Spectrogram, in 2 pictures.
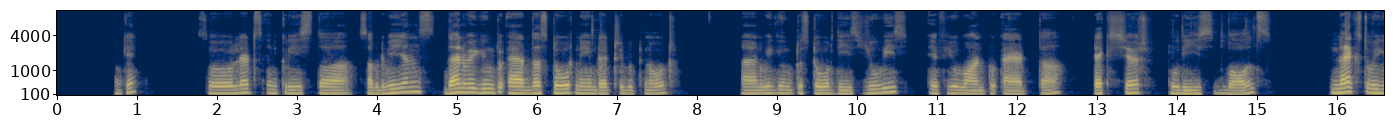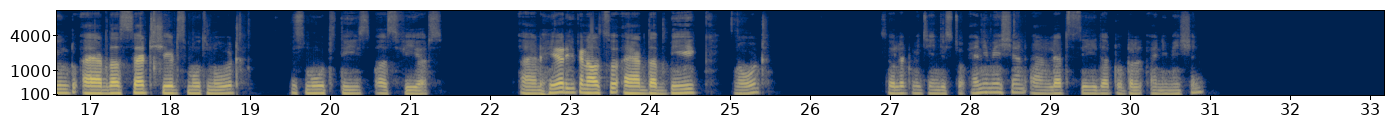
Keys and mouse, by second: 0.6 space, 1.2 click, 1.3 g, 4.0 shift+a, 4.7 BackSpace, 8.1-9.0 drag, 10.3-11.9 drag, 12.7-13.0 drag, 13.4-14.9 drag, 15.7 ctrl+x, 15.7 shift+a, 21.9 click, 22.5 shift+a, 26.6 click, 28.0 shift+Right, 28.1 shift+Left, 28.5 space, 29.6 click.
